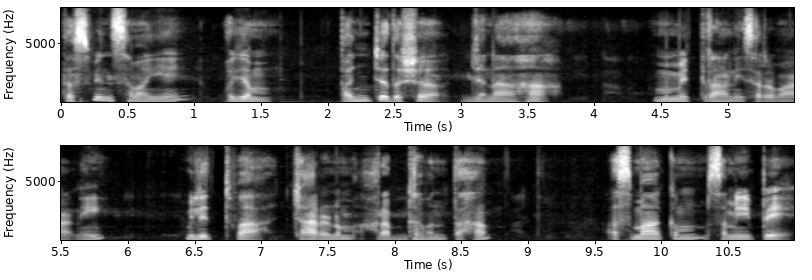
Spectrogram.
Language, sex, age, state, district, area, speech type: Sanskrit, male, 30-45, Karnataka, Uttara Kannada, urban, spontaneous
